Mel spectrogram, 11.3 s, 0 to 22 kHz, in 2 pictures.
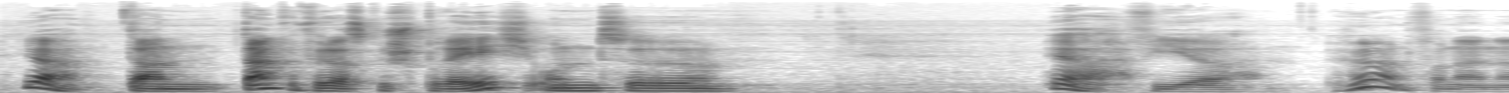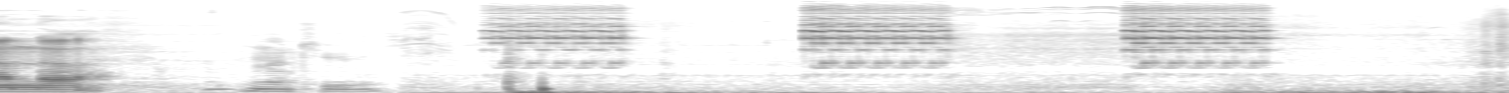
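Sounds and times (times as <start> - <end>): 
speech: 0.1 - 2.8, 3.9 - 7.7
telephone ringing with a bright electronic trill: 7.5 - 8.1, 8.7 - 10.5.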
